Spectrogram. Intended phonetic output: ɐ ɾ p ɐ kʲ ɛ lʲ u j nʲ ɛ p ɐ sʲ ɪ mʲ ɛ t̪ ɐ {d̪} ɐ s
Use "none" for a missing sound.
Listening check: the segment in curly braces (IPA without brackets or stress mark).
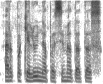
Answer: t̪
